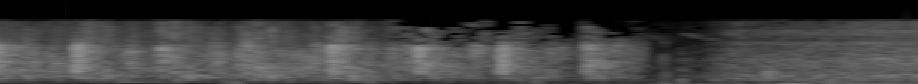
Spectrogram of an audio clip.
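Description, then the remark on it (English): A crowd at a County Council meeting applauds a citizen's comment: dense, steady clapping with a few sharper claps standing out, fairly loud throughout, then thinning out and fading toward the end. “And the crowd applauded.”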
